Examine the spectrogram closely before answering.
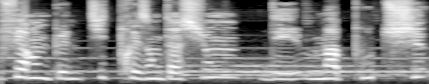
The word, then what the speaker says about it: Mapuche: une petite présentation des mapuchch ou mapuchche excusez-moi de la prononciation j'ai plutôt à vouloir prononcer à l'espagnol qu'on se trouve en Chili Argentine et bien sachez que elle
